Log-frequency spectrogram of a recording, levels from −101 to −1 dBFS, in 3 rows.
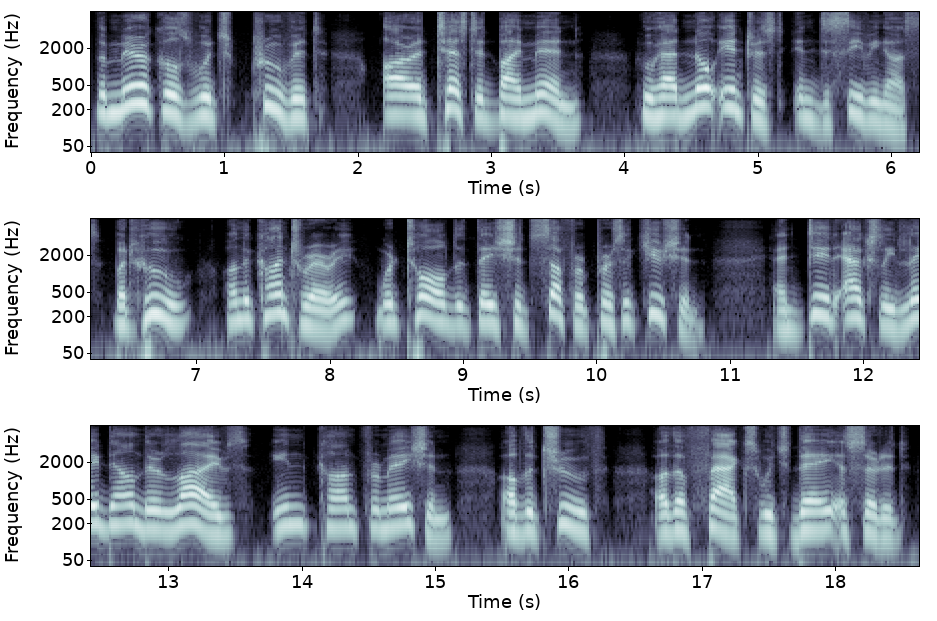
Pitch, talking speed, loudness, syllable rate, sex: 160 Hz, 150 wpm, -19 LUFS, 4.5 syllables/s, male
